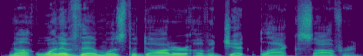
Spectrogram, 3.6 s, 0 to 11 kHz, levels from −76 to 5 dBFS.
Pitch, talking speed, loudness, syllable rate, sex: 110 Hz, 200 wpm, -18 LUFS, 4.8 syllables/s, male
